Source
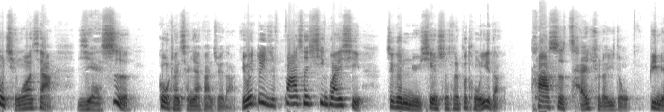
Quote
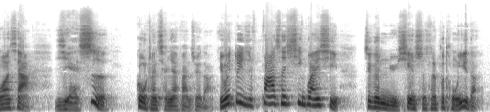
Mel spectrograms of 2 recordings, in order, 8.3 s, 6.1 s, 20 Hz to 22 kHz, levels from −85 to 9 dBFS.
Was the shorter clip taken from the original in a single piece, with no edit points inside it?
yes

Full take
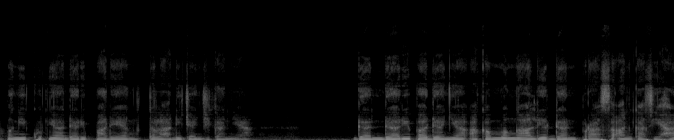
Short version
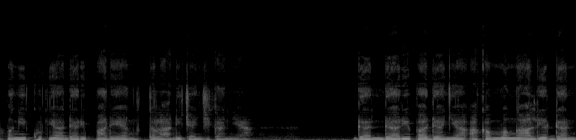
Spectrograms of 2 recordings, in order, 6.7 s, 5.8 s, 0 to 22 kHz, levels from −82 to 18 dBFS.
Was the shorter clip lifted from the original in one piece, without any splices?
yes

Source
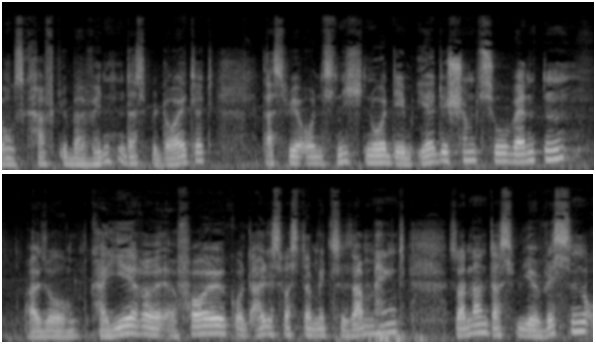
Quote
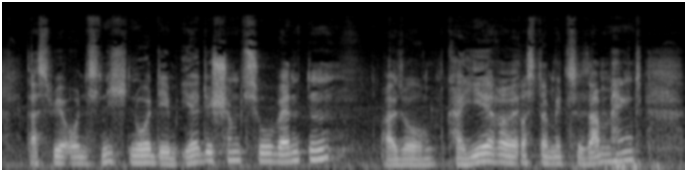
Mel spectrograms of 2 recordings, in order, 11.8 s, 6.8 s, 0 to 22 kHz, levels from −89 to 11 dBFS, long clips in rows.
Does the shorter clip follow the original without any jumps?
no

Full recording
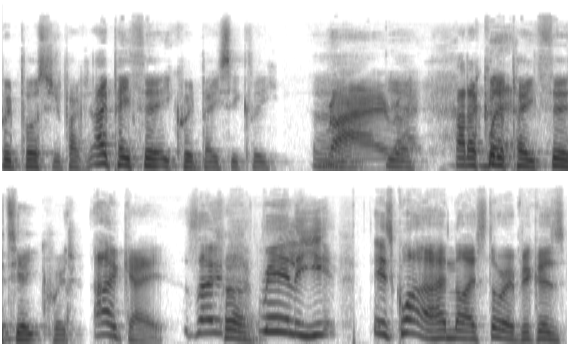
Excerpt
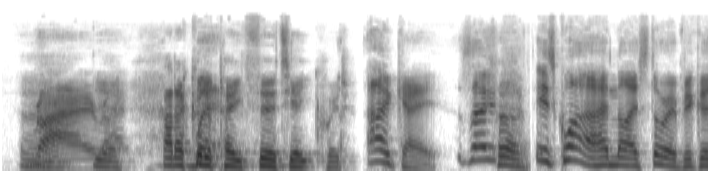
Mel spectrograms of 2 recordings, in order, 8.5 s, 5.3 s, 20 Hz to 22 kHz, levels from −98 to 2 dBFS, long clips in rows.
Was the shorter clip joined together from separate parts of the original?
yes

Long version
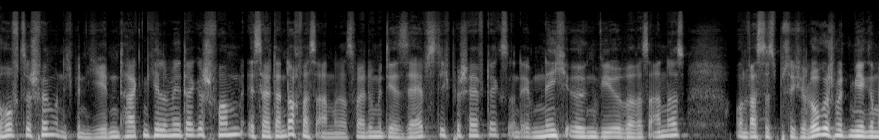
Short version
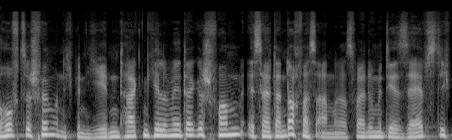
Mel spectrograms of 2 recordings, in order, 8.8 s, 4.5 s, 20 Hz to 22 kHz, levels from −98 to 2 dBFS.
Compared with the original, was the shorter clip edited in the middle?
no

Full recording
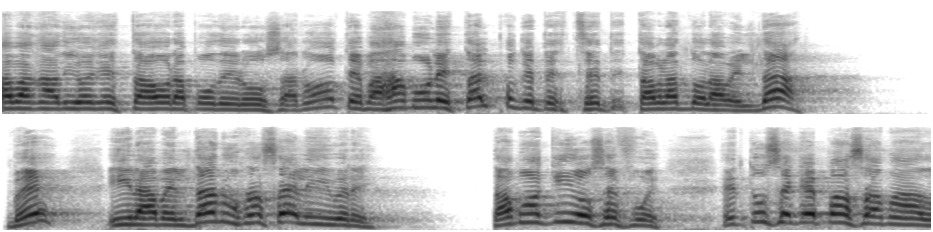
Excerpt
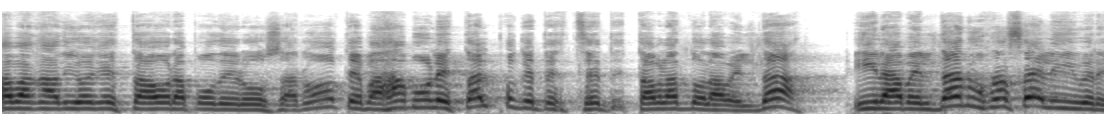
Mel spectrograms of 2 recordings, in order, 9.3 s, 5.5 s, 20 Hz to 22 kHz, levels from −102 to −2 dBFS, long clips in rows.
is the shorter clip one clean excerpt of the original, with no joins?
no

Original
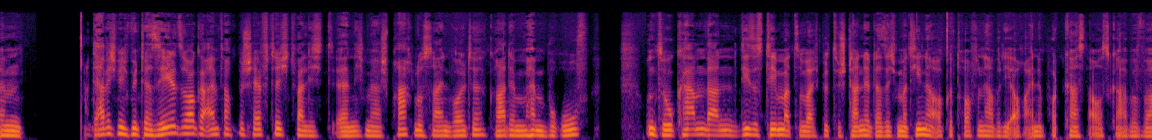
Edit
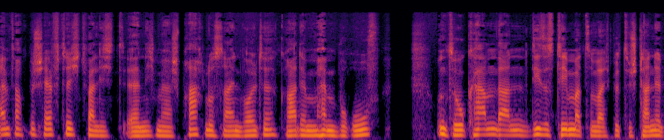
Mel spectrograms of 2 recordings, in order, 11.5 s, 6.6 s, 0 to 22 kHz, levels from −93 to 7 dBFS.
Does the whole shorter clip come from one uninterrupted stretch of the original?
yes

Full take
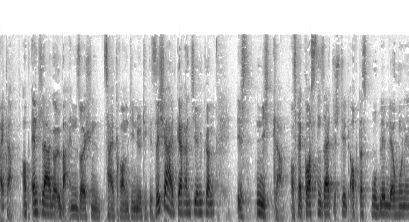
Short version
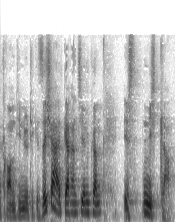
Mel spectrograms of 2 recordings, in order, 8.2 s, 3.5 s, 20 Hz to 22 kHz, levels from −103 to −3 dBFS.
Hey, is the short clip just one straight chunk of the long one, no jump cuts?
yes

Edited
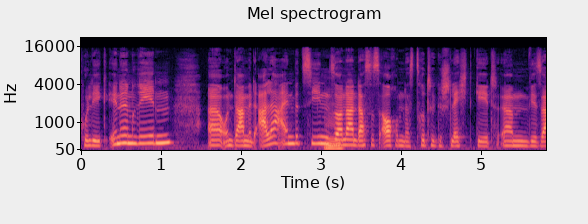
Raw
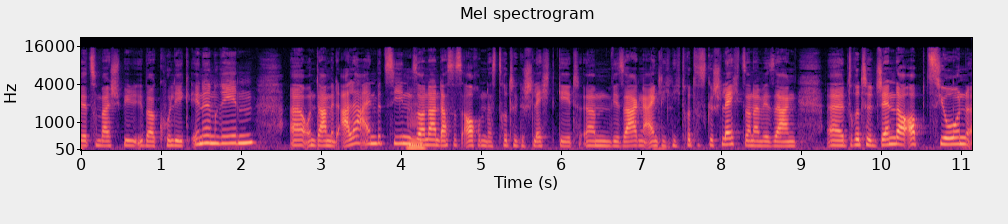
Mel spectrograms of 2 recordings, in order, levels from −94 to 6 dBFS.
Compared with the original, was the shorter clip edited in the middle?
no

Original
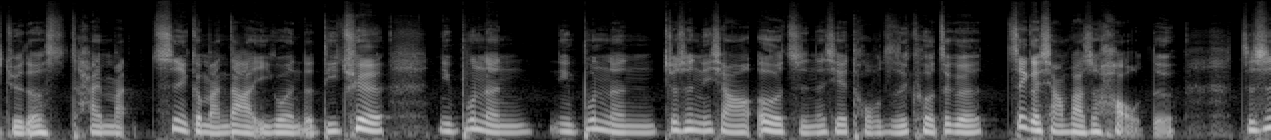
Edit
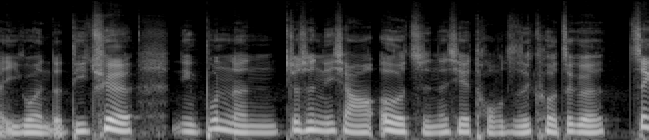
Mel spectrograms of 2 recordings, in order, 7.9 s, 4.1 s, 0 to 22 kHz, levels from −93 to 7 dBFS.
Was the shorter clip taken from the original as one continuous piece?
no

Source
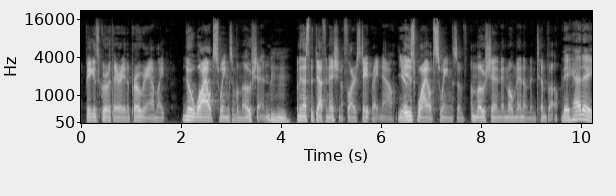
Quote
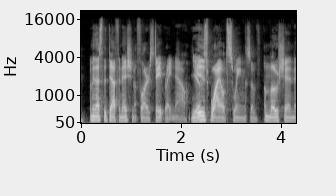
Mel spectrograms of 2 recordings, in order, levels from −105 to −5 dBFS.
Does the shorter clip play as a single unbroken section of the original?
yes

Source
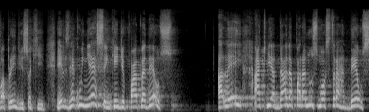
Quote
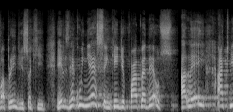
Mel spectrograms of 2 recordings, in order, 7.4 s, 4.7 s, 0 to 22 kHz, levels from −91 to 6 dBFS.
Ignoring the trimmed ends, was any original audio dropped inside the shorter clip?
yes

